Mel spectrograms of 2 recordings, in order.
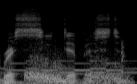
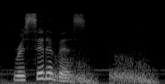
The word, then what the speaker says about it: recidivist: And how do you pronounce that? Rectivist. Recipe. Give it to me. Recetivist. Pronounce. Pronunciation. Uh-huh. Give it to me. Recidivist.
